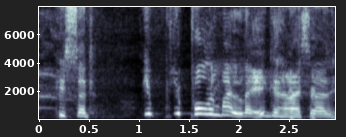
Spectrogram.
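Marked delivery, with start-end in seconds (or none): 1.0-2.4 bad put-on British accent, very high pitched. Retelling what a surprised British man said: horrible British accent. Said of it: "horrible British accent".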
